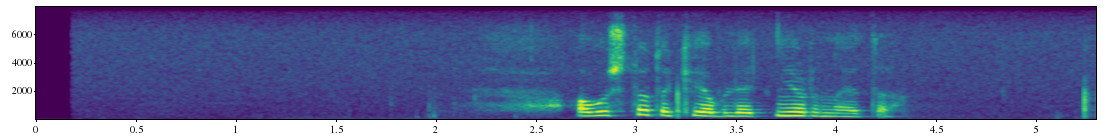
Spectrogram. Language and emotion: Russian, angry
